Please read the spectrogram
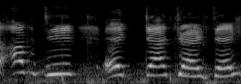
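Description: Toddler singing in a high voice: a string of short sung syllables at a fairly steady pitch.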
